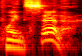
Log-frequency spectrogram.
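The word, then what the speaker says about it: poinsettia: bid end yes yeah is it poeta or poia it's po POA we always said poinsetta you just you just ignore the eye that's there right sure the eye is silent though silent yeah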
